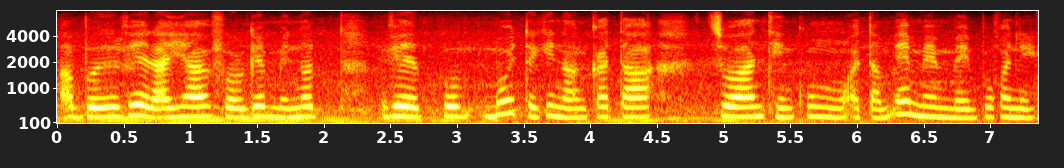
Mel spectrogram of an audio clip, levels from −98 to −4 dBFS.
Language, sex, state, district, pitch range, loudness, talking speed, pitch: Mizo, female, Mizoram, Aizawl, 240-260 Hz, -16 LUFS, 180 wpm, 255 Hz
